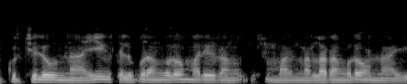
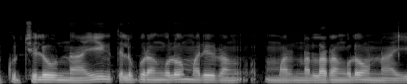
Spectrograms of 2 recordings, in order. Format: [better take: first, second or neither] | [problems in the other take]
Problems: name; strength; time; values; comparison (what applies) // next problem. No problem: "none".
second | noise reduction (neural mask model Resemble Enhance denoiser)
